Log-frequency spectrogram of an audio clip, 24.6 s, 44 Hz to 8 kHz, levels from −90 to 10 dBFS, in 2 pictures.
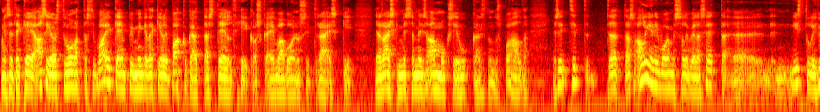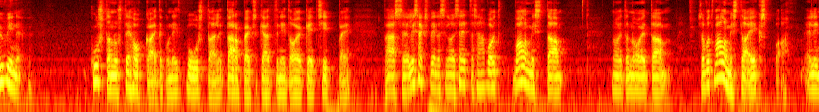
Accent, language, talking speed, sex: native, Finnish, 165 wpm, male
